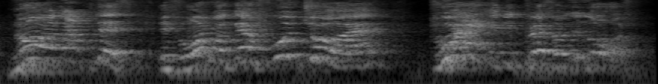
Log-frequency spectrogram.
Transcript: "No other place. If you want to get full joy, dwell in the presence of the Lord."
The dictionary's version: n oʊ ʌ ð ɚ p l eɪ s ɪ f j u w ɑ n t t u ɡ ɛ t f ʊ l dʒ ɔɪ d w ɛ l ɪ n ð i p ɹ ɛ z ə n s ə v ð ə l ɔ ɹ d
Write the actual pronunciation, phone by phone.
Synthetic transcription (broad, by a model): n oʊ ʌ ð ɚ p l eɪ s ɪ f j u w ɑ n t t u ɡ ɛ t f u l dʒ ɔɪ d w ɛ ɪ n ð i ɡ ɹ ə s ə v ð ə l ɔ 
